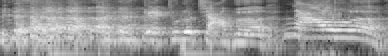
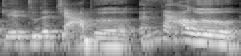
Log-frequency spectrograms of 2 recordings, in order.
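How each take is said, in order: First: The impression is said in a higher voice. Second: The impression is said in a lower voice. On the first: The speaker calls it wrong. "It needs to be a bit lower, though" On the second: The speaker calls it right. "That's way better"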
